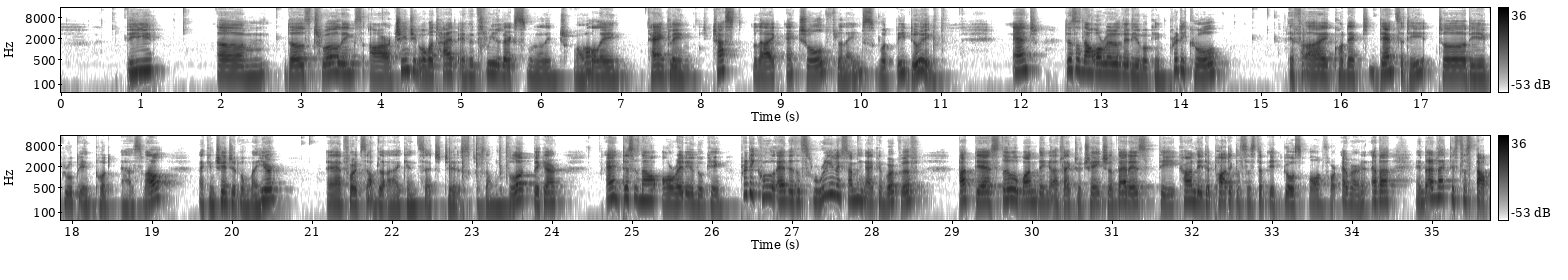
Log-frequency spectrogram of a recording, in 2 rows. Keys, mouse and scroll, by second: 4.3 scroll, 8.1 middle click, 10.2-13.6 middle drag, 18.1 click, 20.9 click, 21.8 click, 22.7 typing, 23.0 Return, 24.5 typing, 25.1 shift+scroll, 26.2 shift+scroll, 27.1 shift+scroll, 28.3 shift+scroll, 30.7 shift+middle click, 35.4 middle click.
